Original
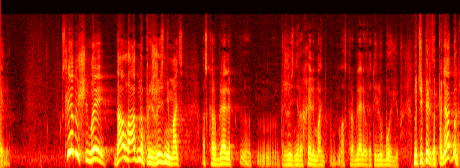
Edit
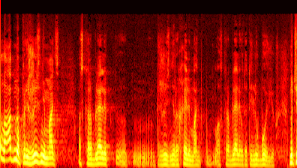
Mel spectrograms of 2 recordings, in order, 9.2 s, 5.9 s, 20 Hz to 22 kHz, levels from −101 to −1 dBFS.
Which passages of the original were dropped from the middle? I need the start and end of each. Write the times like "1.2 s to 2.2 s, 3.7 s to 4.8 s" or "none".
none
